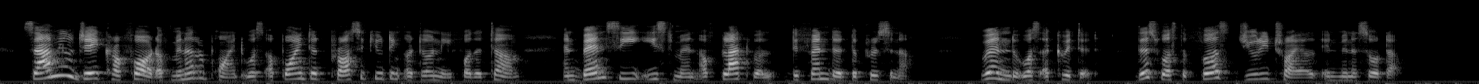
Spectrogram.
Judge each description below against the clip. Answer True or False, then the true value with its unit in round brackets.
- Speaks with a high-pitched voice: True (225 Hz)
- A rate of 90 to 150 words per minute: True (135 wpm)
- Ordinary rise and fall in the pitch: False (6.2 semitones)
